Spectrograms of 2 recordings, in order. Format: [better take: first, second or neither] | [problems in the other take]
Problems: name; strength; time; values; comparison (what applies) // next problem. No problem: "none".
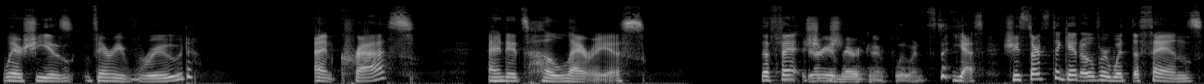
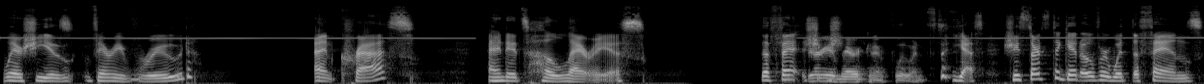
first | high-pitched whine; noticeable; until 5 s and from 8 s on; 3.5 kHz, 15 dB below the speech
